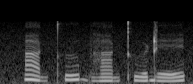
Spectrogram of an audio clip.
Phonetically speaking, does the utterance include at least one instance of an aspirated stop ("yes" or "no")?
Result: yes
